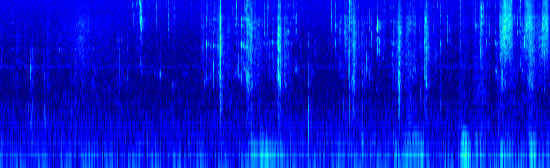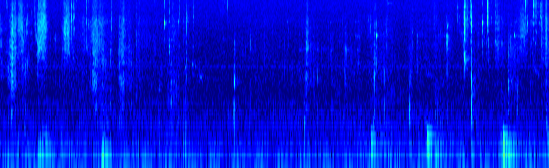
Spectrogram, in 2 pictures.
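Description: A person chewing soft roasted red potatoes and onions, with frequent small mouth clicks, and a fork tapping and scraping on a plate between bites.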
